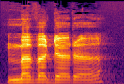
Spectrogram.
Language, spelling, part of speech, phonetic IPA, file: Czech, MVDr., abbreviation, [mə.və.də.ˈrə], Cs-MVDr..ogg
- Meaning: abbreviation of medicīnae veterīnāriae doctor (“veterinarian, doctor of veterinary medicine”)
